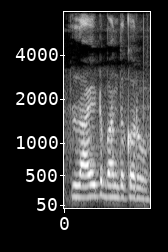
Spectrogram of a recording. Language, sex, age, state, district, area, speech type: Punjabi, male, 30-45, Punjab, Barnala, rural, read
